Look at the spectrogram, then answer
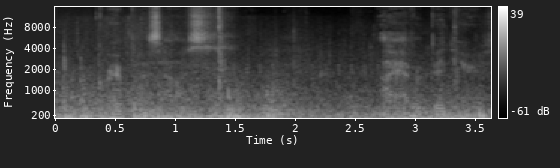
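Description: Thunderstorm ambience in the video game Madison, with a steady low rumble of rain and distant thunder filling the whole stretch, plus brief brighter crackles near the start and end.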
